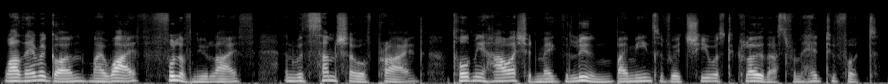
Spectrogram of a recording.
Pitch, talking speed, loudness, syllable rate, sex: 140 Hz, 250 wpm, -19 LUFS, 5.0 syllables/s, male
